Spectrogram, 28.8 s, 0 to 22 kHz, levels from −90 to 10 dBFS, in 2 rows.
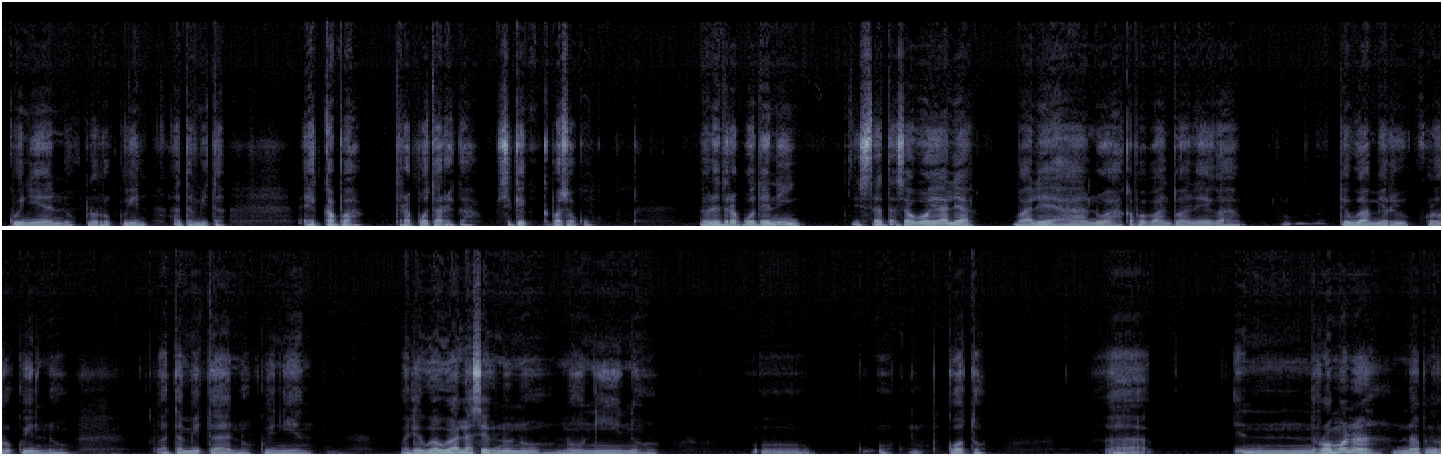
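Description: No technical faults are audible anywhere in the recording.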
